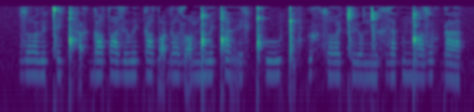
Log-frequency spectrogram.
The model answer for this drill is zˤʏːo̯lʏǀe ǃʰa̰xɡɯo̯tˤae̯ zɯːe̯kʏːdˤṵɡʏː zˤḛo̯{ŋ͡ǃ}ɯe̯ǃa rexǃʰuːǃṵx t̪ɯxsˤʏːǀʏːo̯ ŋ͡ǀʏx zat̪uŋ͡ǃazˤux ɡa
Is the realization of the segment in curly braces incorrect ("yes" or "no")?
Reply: no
